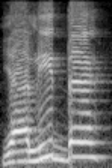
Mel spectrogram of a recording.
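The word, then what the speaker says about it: يلد: তো এরকমই ইয়ালিদ এত বড় না, অনেকেই লাম ইয়ালিদ ওয়া লাম ইউলাদ এত বড় করে কলকলা করেন, এটা করা যাবে না। কলকলার আওয়াজ মূল আওয়াজের তুলনায় দুর্বল। লাম ইয়ালিদ ওয়া লাম ইউলাদ, ইয়ালিদ লিদ ওয়া লাম ইউলাদ, লাদ ছোট।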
